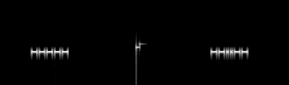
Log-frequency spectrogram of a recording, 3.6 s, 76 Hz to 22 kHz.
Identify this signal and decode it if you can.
Morse code, heard as a keyed tone, about 50 wpm, 700 Hz. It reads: 0 ,
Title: Single Character (Letter:Number:Punctuation:Prosign) Alt 50wpm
